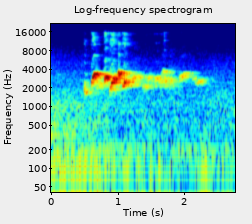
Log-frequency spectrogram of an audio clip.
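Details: Single loud phrase of red-whiskered bulbul fighting song, meant to stimulate singing: a bright rippling warble that trails off into a softer, descending whistle.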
